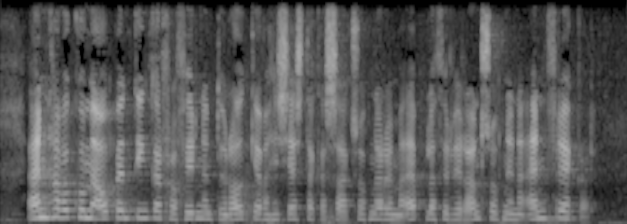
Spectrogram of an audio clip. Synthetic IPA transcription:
ɛnːɦavakʰɔːmɪðaːwpɛnt̪iŋkaɾ̥fɾawfɪɾnɛmt̪ʏmrawðcɛvaɦɪnsjɛst̪aːkasaːksowhknaɾʏmaðɛplaθʏɾvɪðransowhknɪna̰ʔɛnːfɾɛːkaɾ̥

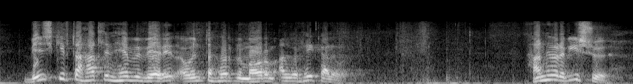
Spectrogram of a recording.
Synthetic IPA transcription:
vɪðscɪft̪aɦat̪lɪnɦɛvʏvɛːɾɪða̰wʏnt̪afœɾt̪nʏmːaːwɾʏmalvɛr̥r̥ɪːkalɛ̰ɣʏ̰ɾ | hanːhɛvʏɾaðviːsʏ

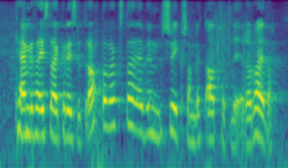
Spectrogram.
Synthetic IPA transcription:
cʰɛːmːɪɾ̥θaist̪aːakɾeːjsvɪt̪ɾaht̪avœkst̪aɛvʏmsvɪːksamlɛxt̪aːt̪fɛt̪lɪɛ̰ɾaðraːjða

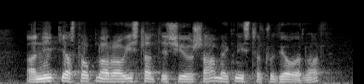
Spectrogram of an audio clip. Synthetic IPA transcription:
a̰ðniːt̪jast̪ɔwpnaɾawist̪lant̪ɪsjɛʏsaːmejknist̪lɛnskʏθjoːwðɛɾnaɾ̥

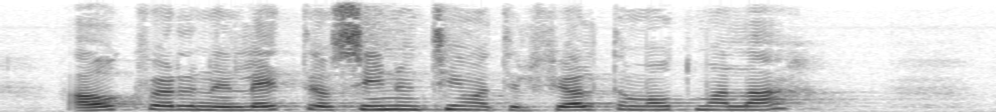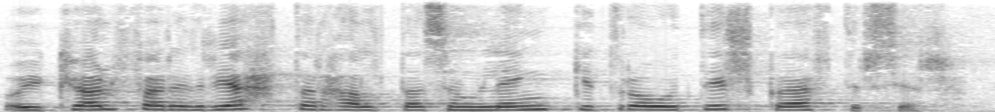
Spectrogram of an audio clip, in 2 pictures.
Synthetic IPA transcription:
a̰ːwkʰvœɾðʏnɪnleːjt̪ːɪawsiːnʏmt̪ʰiːmat̪ʰɪlfjœlt̪amowt̪maːla | ɔɣikʰœlfaːɾɪðrjɛht̪aɾ̥ɦalt̪asɛmlejɲcɪt̪ɾoːwʏt̪ɪl̥kaɛft̪ɪɾ̥sjɛ̰ɾ̥

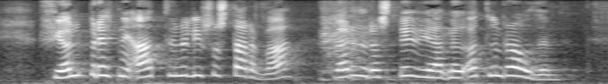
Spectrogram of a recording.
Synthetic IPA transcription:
fjœlpɾejht̪nɪʔaːt̪ʰʏnʏliːfsɔst̪aɾvavɛɾðʏɾaðst̪ɪðjamɛðœt̪lʏmraːwðʏm

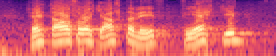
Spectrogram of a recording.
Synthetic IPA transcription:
θɛht̪aːwθawɛhcɪal̥t̪avɪθθiɛhcɪ

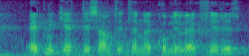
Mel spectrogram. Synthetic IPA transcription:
ejt̪nɪcɛːt̪ɪsamt̪ʰɪt̪hɛnːaɾ̥kʰɔːmjɛvɛɣfɪɾɪɾ̥

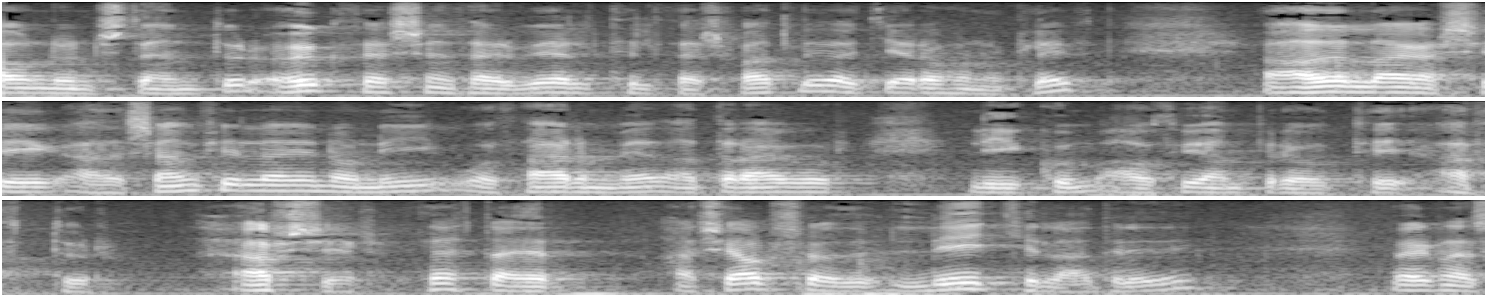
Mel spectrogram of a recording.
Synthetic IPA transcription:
awnʏnst̪ɛnt̪ʏɾœɥkθɛsːɛmθaðɛɾvɛːlt̪ʰɪlθɛsːvat̪lɪðaðcɛːɾaɦɔnʏmkʰlejft̪ | aðlaːɣasɪɣaðsamfjɛlajɪnawniːɔɣθaɾmɛðaðt̪ɾaːɣʏɾ̥liːkʏma̰wθvianpɾjoːwt̪ɪaft̪ʏɾ | av̥sjɛɾ̥θɛht̪aɛɾsjawlsœɣðʏlɪːcɪlat̪ɾɪðɪ | vɛkna

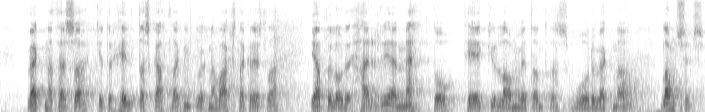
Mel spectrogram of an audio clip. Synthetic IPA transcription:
vɛknaθɛsːacɛːt̪ʏɾ̥ɦejlt̪askaht̪lajkniŋkvɛknavaxst̪akʰɾejst̪la | japlɪlowɾðɪðharːɪɛnːɛht̪owt̪ʰɛːcʏɾlawnveːt̪ant̪ansvɔːɾʏvɛknalawnsɪ̰ns

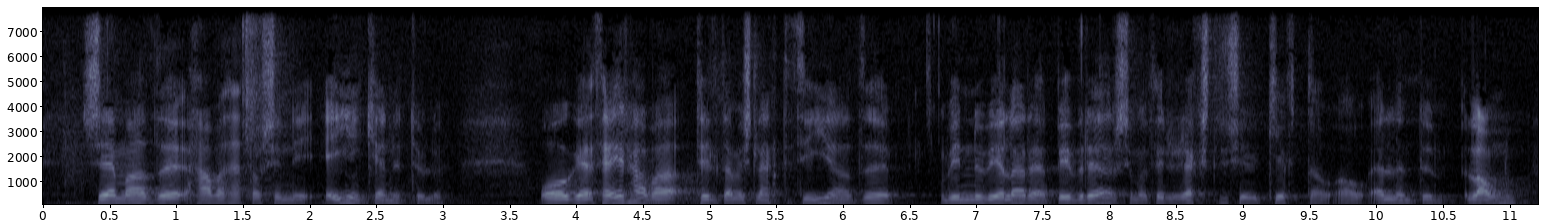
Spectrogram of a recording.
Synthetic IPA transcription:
sɛmaðhaːvaθɛht̪aawsɪːnːɪeːjɪncʰɛnːʏt̪ʰœːlʏ | ɔɣθejɾ̥ɦavat̪ʰɪlt̪ajmɪslɛŋ̥t̪ɪ̥θiað | vɪnːʏvɛːlaɾɛðapɪvɾɛːðaɾ̥sɛmaθeɾɪrːɛkst̪ɾɪsjɛvʏcʰɪft̪awa̰wɛ̰lːɛnt̪ʏmlaːwnʏm

